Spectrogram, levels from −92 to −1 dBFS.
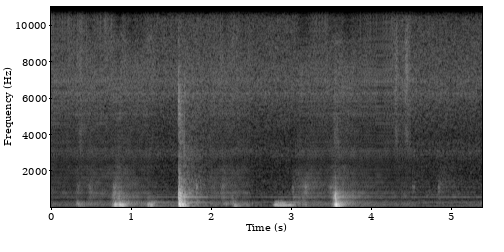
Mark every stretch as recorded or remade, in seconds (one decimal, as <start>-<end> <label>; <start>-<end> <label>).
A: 0.0-1.3 remade; 1.3-2.0 recorded; 2.0-2.5 remade; 2.5-3.1 recorded; 3.1-4.5 remade; 4.5-5.4 recorded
